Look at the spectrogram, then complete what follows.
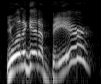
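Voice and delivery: high, casual question; a hint of a chummy guy; lightly voiced stranger. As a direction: chat up a stranger, pitched high.

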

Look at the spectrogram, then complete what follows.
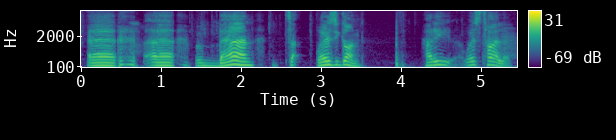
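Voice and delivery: ordinary delivery

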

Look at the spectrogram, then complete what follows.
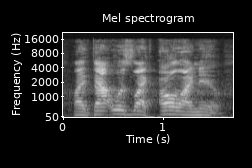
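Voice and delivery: ordinary talk, nothing marked

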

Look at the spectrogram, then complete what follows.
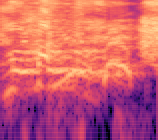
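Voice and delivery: high, loud laughing call; cracking up while yelling look; laughing shout. Real, not acted. Laughing shout telling story.

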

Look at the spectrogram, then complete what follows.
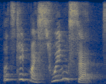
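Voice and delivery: put-on high, slow little-kid voice; little girl voice. D W asking to bring her swing set, high and slow. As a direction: play a pleading little sister.

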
